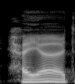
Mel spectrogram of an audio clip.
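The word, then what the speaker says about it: حياة: वो शॉर्ट अलिफ है मगर वो शॉर्ट अलिफ किसके लिए है वो या के लिए तो इसलिए इसकी प्रोनाउंसिएशन इस तरह होगी हयात अलिफ की मिसाल देखिए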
